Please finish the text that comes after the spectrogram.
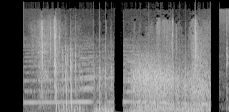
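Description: Sharp popping bursts of gunfire crackle in rapid clusters, loud and close rather than distant, in two bursts separated by a short gap, with no voices.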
